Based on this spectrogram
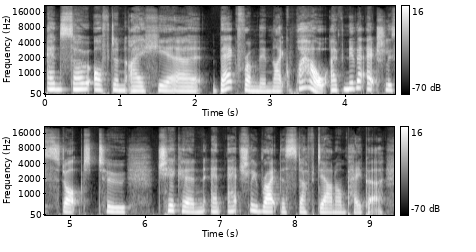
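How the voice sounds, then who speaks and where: On a very clean recording with a silent background, a woman with a New Zealand accent speaks at medium pitch and a fairly slow pace, animated in tone and lively in intonation. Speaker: life coach and podcast host. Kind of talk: motivational solo podcast talk.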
